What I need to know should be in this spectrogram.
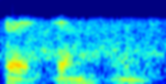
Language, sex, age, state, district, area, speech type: Malayalam, male, 60+, Kerala, Idukki, rural, conversation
